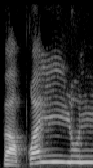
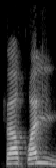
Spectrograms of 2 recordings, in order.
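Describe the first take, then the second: First: The word ends with an added -un sound. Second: The word ends on a bare held consonant. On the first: The word is read joined to what follows. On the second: The reader stops on this word.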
